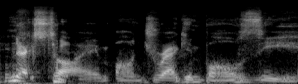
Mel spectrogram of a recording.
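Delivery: slow, dramatic anime narrator; anime announcer voice. Acted. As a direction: deliver it like a cartoon announcer. Announcer voice, partner reacts.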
